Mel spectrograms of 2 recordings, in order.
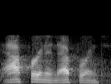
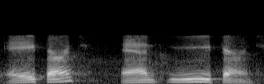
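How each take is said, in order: First: The words are said in their natural everyday form. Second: The words are altered to sound more distinct. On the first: This is how the terms are said in real life. The speaker calls it right. "when you really say that in real life, you say" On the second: The terms are made easier to tell apart. The speaker calls it wrong. "I usually mispronounce it a little bit so that it's easier for you to understand me"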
